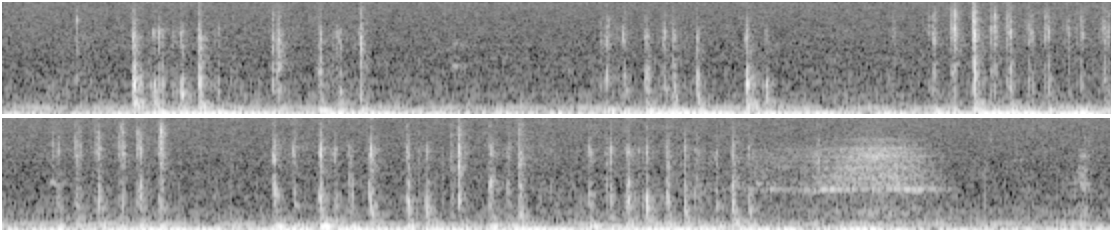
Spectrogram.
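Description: Computer keyboard typing: quiet, irregular keystroke clicks in short runs, with brief pauses between them.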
